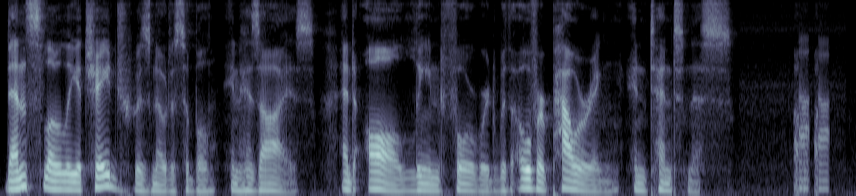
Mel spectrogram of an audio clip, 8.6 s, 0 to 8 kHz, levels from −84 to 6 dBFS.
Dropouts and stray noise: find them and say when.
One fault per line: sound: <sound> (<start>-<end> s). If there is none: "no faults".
sound: laugh (7.9-8.3 s)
